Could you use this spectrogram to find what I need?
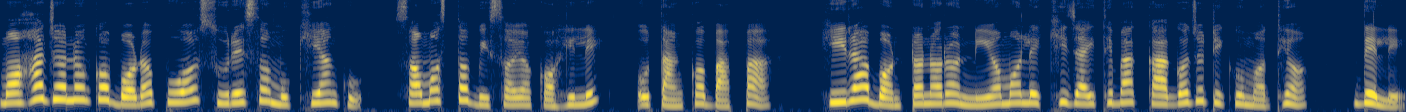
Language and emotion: Odia, neutral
